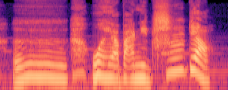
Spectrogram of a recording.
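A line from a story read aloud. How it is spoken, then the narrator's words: Growling roar. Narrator (Chinese): 麦克斯也吼着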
